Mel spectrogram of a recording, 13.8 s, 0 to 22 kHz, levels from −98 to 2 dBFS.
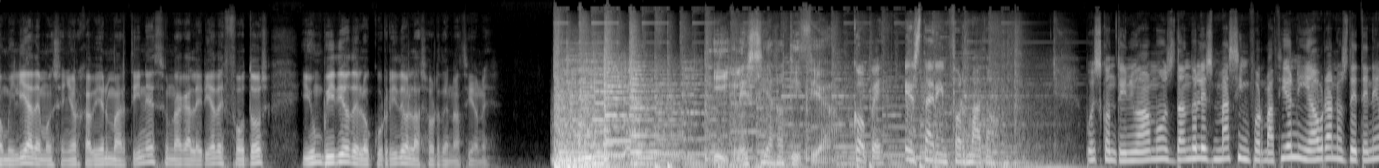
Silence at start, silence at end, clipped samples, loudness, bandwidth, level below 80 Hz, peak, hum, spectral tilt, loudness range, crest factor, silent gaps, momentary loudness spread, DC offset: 0 s; 0 s; under 0.1%; -20 LUFS; 18.5 kHz; -28 dBFS; 0 dBFS; none; -5.5 dB/octave; 7 LU; 20 dB; none; 15 LU; under 0.1%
